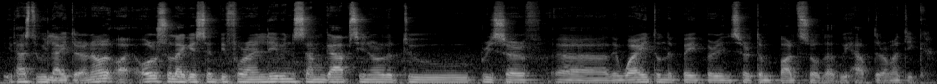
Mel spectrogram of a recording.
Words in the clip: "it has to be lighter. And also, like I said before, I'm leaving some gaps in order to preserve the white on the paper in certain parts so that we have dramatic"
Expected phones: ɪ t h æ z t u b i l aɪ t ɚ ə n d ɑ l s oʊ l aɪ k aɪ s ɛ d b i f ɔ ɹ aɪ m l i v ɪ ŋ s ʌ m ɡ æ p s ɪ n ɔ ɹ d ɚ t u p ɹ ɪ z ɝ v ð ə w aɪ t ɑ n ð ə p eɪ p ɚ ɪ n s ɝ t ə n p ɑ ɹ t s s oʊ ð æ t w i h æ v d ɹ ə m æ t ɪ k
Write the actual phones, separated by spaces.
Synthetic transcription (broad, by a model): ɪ t h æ s t u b i l aɪ t ɚ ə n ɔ ɑ l s oʊ l aɪ k aɪ s ɛ d b i f ɔ ɹ aɪ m l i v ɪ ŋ s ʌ m ɡ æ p s ɪ n ɔ ɹ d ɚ t u p ɹ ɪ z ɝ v ð ə w aɪ t ɑ n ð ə p eɪ p ɚ ɪ n s ɝ t ə n p ɑ ɹ t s s oʊ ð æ t w i h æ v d ɹ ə m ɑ t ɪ k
